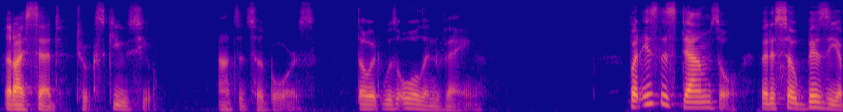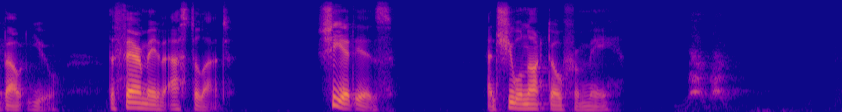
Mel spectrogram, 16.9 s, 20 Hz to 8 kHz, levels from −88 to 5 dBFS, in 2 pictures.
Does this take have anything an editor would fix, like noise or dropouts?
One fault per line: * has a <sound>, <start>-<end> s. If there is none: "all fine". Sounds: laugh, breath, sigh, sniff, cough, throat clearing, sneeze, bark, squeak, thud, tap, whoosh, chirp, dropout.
* has a bark, 15.2-16.6 s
